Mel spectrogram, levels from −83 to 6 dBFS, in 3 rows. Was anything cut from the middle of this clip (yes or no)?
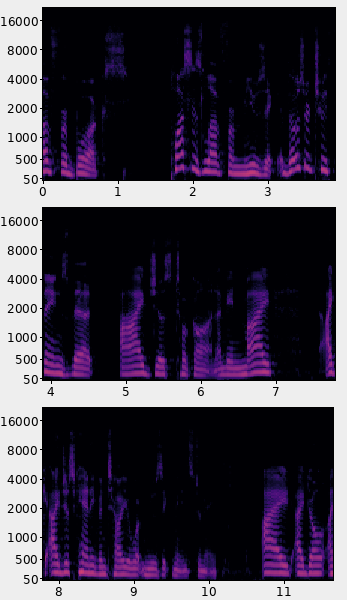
yes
